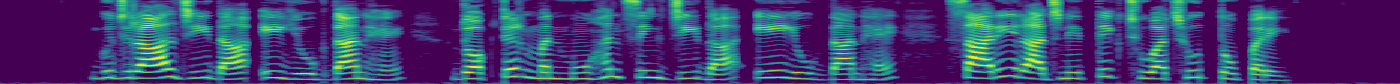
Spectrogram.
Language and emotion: Punjabi, neutral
